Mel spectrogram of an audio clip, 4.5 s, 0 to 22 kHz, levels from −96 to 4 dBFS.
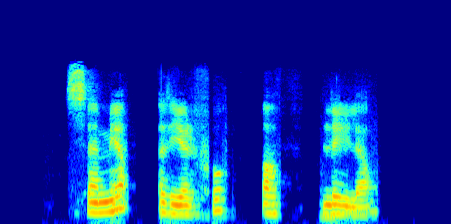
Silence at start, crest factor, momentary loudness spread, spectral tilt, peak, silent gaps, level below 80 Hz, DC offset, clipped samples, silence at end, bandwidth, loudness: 0.7 s; 18 dB; 11 LU; -5 dB/octave; -12 dBFS; 1.43-1.58 s, 2.47-2.62 s, 3.09-3.17 s; -66 dBFS; under 0.1%; under 0.1%; 0.75 s; 8 kHz; -29 LUFS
